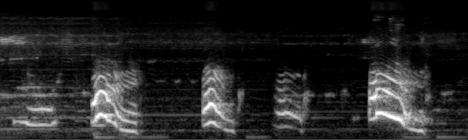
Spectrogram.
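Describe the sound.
A dog howls in several short, loud yowls separated by brief pauses. Each one is a tonal, wavering cry that bends up and down in pitch.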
